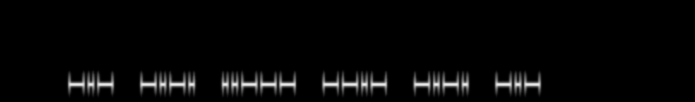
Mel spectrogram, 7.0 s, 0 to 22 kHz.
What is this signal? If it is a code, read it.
Morse code, heard as a keyed tone, about 25 wpm, spaced as for 18 wpm, 700 Hz. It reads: KC2QCK
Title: USA Call Signs - 6 Characters - 2x Character Spacing - 25wpm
